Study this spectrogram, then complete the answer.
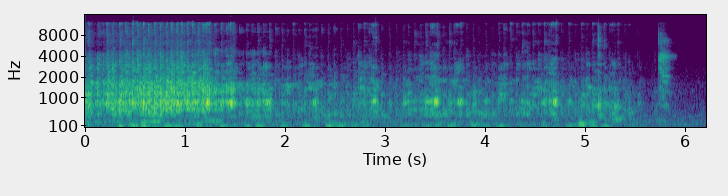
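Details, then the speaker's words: Honda Karisma (Supra X125-type) motorcycle engine, previously run out of oil; with the cam chain tensioner pressed the quick uneven tapping, three or four per second, persists at idle, ruling out the cam chain: connecting rod big-end knock. "Oke, ini udah ditekan, masih berisik."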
